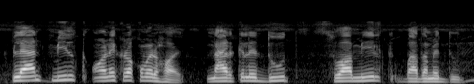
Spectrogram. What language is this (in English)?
Bangla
